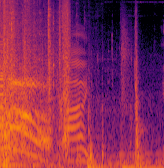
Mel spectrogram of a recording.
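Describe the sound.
A car hits a cyclist in a bike lane in Paris: a loud crunching impact bursts out, then a voice groans in a falling pitch, followed by two sharp thuds like metal and a bike hitting the ground.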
